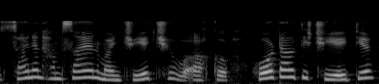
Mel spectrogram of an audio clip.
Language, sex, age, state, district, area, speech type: Kashmiri, female, 30-45, Jammu and Kashmir, Budgam, rural, spontaneous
